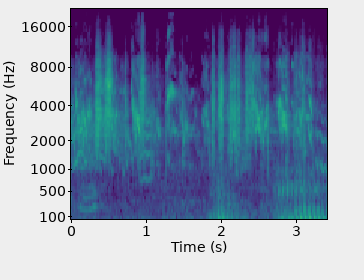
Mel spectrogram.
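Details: Budgerigars give bursts of scratchy, high chirping and squawking, with soft low rumbling below in the last second.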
